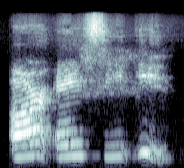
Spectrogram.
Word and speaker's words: race: c is our consonant and then our sneaky e is our silent e so we never hear that e it's always sneaky all right so that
